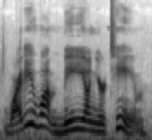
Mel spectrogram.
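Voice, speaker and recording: A woman playing a cheeky, quick-witted female wrestler and acting manager in a video game cutscene. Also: medium pitch, sing-song, slight background noise. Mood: guarded. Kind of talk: scripted game cutscene dialogue.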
